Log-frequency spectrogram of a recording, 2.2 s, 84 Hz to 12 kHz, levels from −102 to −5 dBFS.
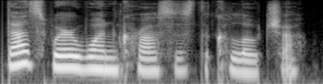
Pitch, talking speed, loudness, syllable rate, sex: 205 Hz, 165 wpm, -19 LUFS, 5.5 syllables/s, female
